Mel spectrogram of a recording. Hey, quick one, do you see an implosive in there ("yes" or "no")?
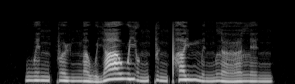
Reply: no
